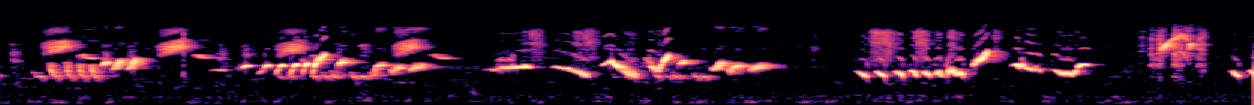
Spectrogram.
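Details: White-rumped shama singing to stimulate a bird after moulting and raise its emotion and mating urge; varied phrases of rapid trills, rising and falling whistled notes and sharp chips come in bursts with brief pauses.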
